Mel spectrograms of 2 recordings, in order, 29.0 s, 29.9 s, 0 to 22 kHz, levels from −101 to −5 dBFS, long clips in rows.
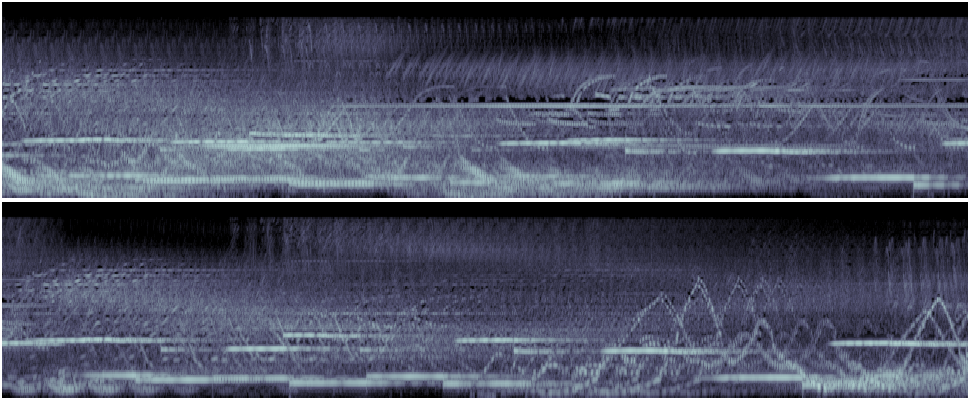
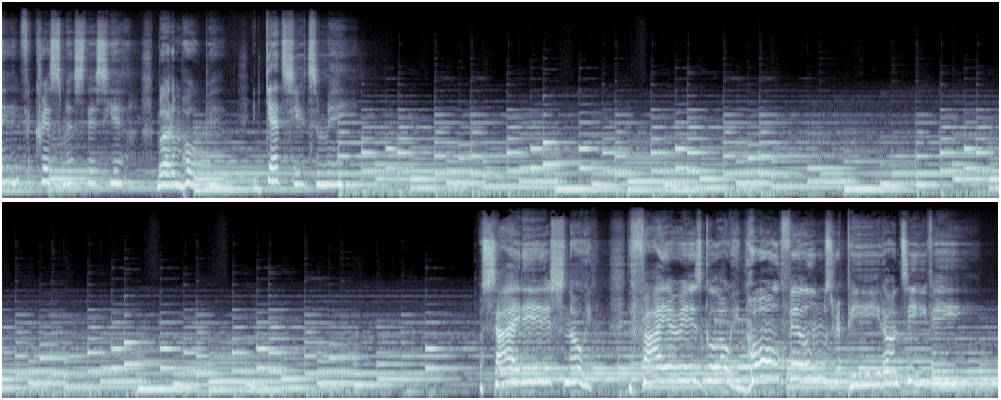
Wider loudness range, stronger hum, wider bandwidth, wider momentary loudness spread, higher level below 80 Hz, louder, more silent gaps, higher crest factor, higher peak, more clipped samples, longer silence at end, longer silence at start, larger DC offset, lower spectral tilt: about the same, 6 LU vs 7 LU; neither; about the same, 16.5 kHz vs 17.5 kHz; about the same, 10 LU vs 10 LU; second, -60 dBFS vs -42 dBFS; second, -32 LUFS vs -18 LUFS; neither; about the same, 18 dB vs 18 dB; second, -16 dBFS vs 0 dBFS; neither; about the same, 0 s vs 0 s; about the same, 0 s vs 0 s; neither; second, -4 dB/octave vs -5.5 dB/octave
